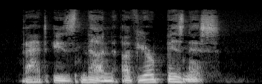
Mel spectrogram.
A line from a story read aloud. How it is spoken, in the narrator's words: she said stiffly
